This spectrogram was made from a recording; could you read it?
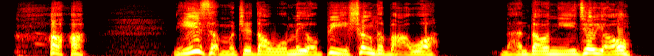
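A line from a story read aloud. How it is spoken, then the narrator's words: Furious laugh. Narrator (Chinese): 范定峰怒极反笑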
